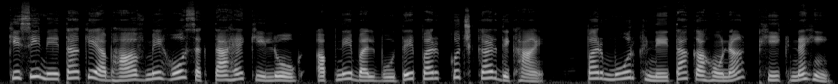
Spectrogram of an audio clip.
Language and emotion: Hindi, neutral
